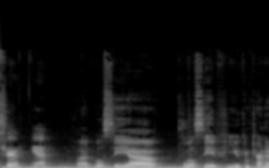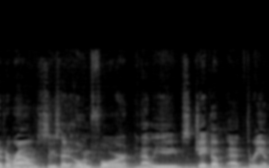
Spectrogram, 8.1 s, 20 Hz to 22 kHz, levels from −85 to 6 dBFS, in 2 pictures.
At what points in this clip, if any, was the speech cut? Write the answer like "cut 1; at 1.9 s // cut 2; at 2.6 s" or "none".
cut 1; at 4.8 s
